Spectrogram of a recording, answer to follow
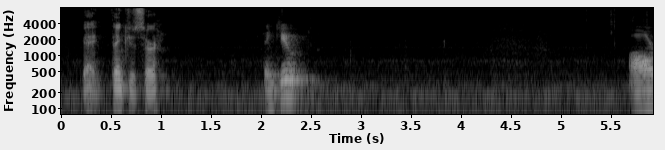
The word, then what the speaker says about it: ES: And again, we have the score sheet and the regrets and congrats letters with it's ES Architecture, but they pronounce it S Architecture, being the selected firm.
